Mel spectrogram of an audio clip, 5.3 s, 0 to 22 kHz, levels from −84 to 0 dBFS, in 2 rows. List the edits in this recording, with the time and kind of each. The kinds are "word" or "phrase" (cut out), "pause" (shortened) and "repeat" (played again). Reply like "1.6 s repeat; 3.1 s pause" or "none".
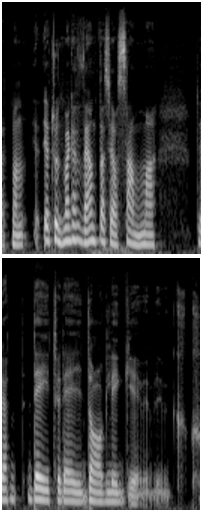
none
